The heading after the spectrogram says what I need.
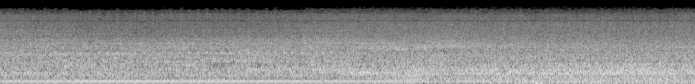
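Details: Toro two-stroke snowblower, just cold-started in two pulls: a fast, buzzy idle that wavers and won't hold steady, so it must be kept running with the throttle handle back; rough idle.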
